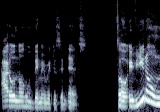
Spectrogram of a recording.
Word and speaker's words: Richardson: He says, oh, there's this guy, Damon Richards, and that's a lie. My name's Richardson, but you say Richards to mispronounce it, right, so that it sounds like you have no idea who I am.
